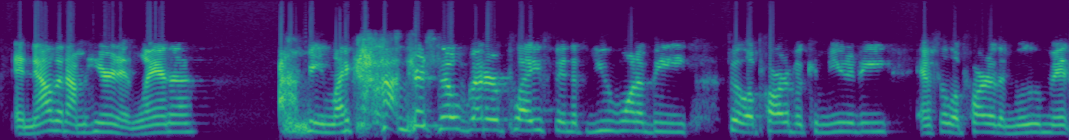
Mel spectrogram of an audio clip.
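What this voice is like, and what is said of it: West Virginia accent on certain words. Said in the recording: “that accent that you hit certain words with came from. That is West Virginia.”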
